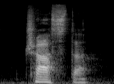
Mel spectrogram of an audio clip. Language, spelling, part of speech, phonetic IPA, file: Belarusian, часта, adverb, [ˈt͡ʂasta], Be-часта.ogg
- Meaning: often, frequently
